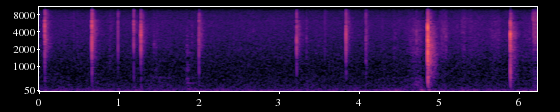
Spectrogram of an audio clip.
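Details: Loud back crack and more cracking: about ten sharp, scattered pops and clicks over six seconds in a quiet room, joint cracking during manual adjustment.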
